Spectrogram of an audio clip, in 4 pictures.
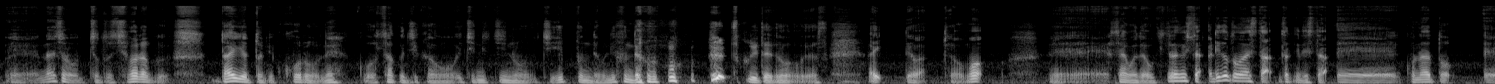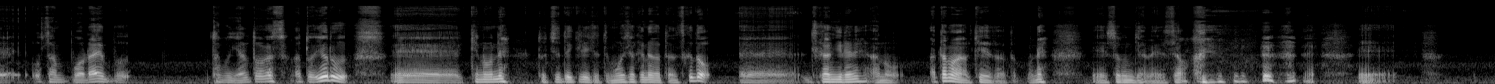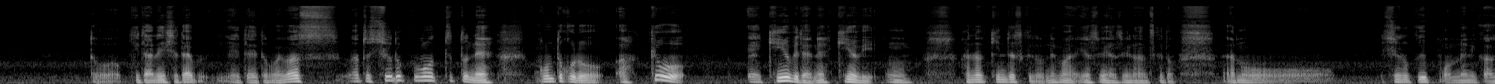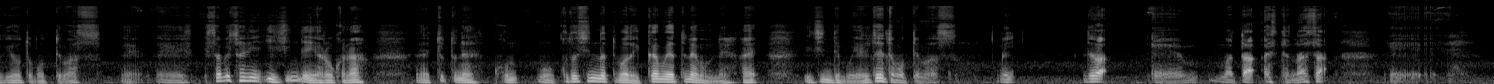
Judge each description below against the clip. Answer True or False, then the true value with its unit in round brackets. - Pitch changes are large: False (4.7 semitones)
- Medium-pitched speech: False (95 Hz)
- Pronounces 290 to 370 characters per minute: True (325 characters per minute)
